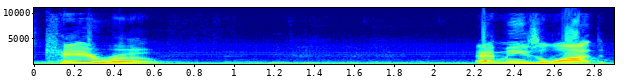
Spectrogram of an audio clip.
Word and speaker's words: Cairo: sometimes you know when you're talking about Cairo no it's Koo that means a lot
